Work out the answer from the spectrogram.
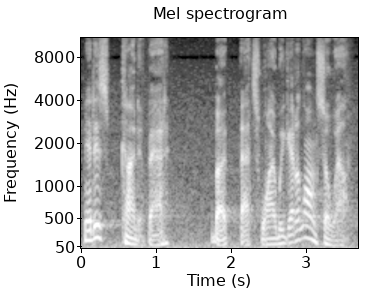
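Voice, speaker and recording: A wry freelancer with a low, lively voice. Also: male voice, normal speed, a little hiss or hum. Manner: dry, sarcastic quips. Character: wry male freelancer pilot, young adult. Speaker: freelancer, player character.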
